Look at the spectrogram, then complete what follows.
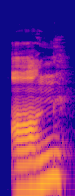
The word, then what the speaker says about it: Aang: Excuse me, it's pronounced Ong.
